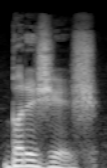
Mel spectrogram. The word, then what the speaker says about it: Buttigieg: The mayor of South Bend, the guy with the strange name, Pete, it's spelled Buttigieg, but it is pronounced Buttigieg.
